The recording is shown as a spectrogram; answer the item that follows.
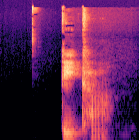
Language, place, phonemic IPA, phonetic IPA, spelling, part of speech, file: Hindi, Delhi, /t̪iː.kʰɑː/, [t̪iː.kʰäː], तीखा, adjective, LL-Q1568 (hin)-तीखा.wav
- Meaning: 1. pungent, strong (having a strong, often acidic, odor) 2. spicy, hot 3. sharp, piercing 4. high, shrill (high-pitched)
